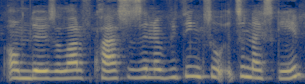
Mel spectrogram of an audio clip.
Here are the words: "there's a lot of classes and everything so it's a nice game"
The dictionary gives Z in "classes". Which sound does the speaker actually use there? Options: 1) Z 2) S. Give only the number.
1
